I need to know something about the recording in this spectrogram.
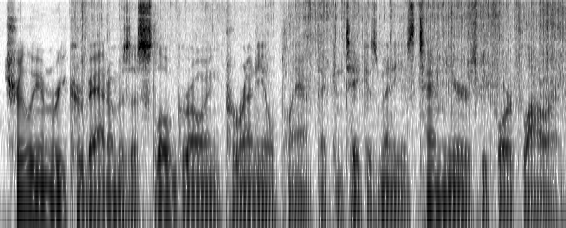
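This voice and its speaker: A man giving a measured, scripted narration of a nature video, with dry asides now and then. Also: a bass voice, fairly even intonation, noisy background. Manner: measured, informative, dry asides about pronunciation.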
